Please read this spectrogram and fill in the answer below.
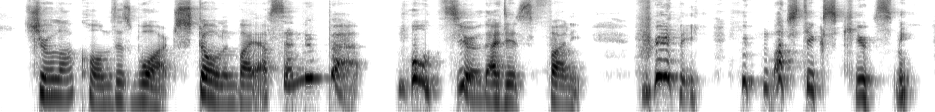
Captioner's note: laughter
